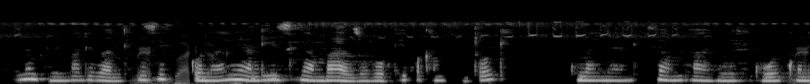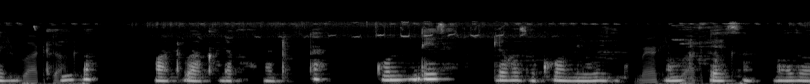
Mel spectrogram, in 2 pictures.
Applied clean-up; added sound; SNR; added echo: none; Bird vocalization, bird call, bird song; 20 dB; none.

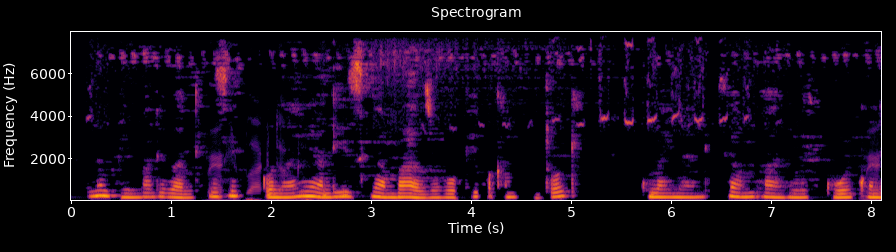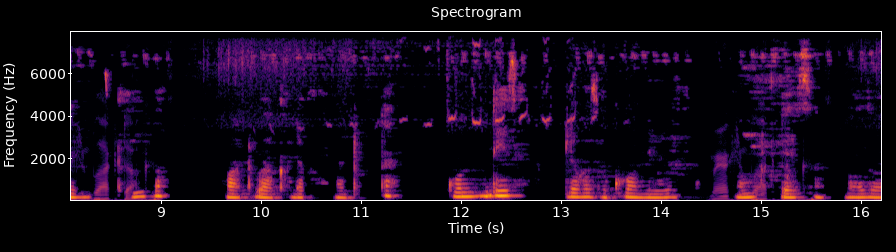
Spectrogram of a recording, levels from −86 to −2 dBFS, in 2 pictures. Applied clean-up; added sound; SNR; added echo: classical method spectral subtraction.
